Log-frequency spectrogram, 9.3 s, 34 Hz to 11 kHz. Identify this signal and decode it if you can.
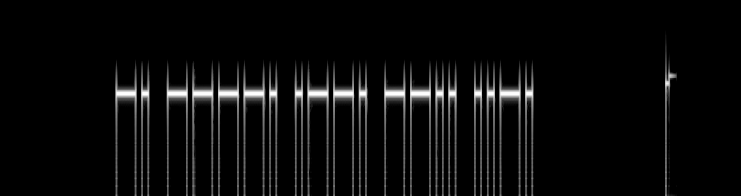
Morse code, heard as a keyed tone, about 15 wpm, 700 Hz. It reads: N9PZF
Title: USA Call Signs Repeated 3x 15wpm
